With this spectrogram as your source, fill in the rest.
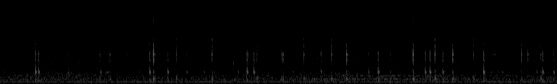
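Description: Long nails tap and scratch the top of a glossy black, hollow plastic mannequin-style dummy head microphone, producing 23 sharp, dry clicks at an irregular pace. The clicks are quiet and die out almost instantly. Beneath them sit a steady low hum and a faint, bright hiss.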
